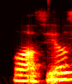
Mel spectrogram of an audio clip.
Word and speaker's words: Palacios: Palacios?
